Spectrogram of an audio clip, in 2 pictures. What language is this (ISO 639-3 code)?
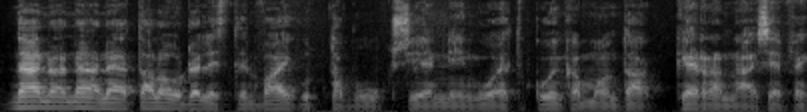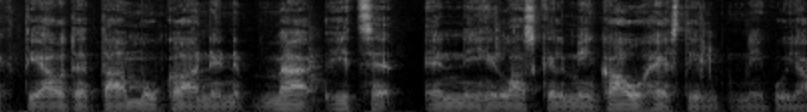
fin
